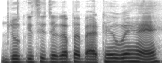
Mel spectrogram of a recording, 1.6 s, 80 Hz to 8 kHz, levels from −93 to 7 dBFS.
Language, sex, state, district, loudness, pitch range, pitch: Hindi, male, Jharkhand, Garhwa, -11 LUFS, 145-160 Hz, 150 Hz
